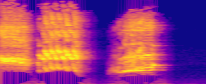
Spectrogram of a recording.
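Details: Two grating, raspy screeches from a Senegal parrot, the first long and running straight into a second harsh note, then one more after a short gap.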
